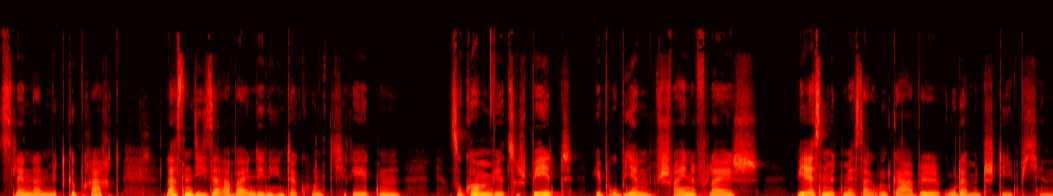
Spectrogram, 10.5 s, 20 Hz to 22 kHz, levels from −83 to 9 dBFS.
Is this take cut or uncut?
cut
